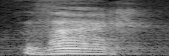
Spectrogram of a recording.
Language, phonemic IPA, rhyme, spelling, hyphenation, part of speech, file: Dutch, /ʋaːr/, -aːr, waar, waar, adverb / adjective / noun / verb, Nl-waar.ogg
- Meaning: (adverb) 1. where, in which place 2. where, the place that 3. pronominal adverb form of wat: what, which thing 4. pronominal adverb form of wat: what, that which 5. pronominal adverb form of wie; who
